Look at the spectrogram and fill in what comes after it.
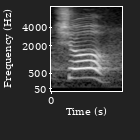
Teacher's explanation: च व्यंजन बोलने में च के साथ अ ध्वनि भी आ रही है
